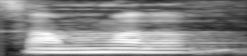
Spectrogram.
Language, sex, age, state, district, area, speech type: Malayalam, male, 30-45, Kerala, Palakkad, urban, read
